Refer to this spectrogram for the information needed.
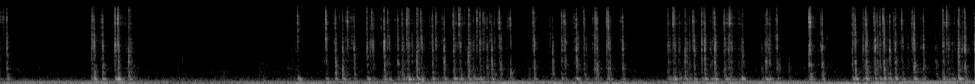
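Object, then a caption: Mechanical keyboard with round plastic keycaps. An Ajazz pink retro typewriter-style mechanical keyboard with round plastic keycaps is typed on with long nails and fingertips. Bursts of bright, sharp plastic clicks come in quick runs with short pauses between them. A steady low hum runs underneath throughout.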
